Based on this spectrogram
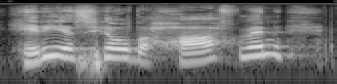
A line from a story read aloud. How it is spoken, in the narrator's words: Eric laughed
